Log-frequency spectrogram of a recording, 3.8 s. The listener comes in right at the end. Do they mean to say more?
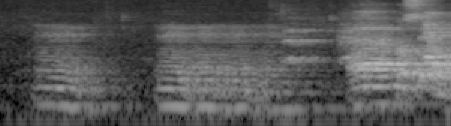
No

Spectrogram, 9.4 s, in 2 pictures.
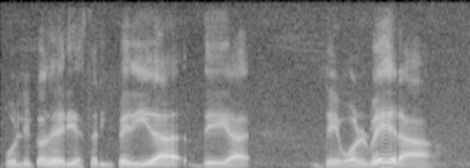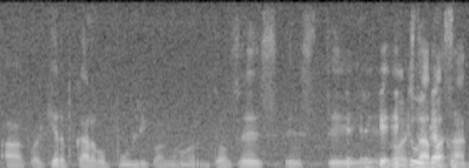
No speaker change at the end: No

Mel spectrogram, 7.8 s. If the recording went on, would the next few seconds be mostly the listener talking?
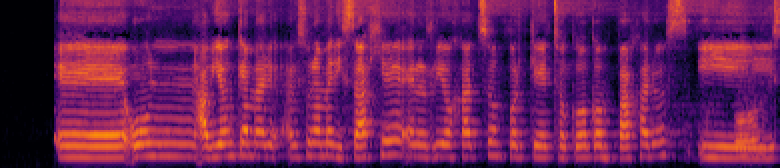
No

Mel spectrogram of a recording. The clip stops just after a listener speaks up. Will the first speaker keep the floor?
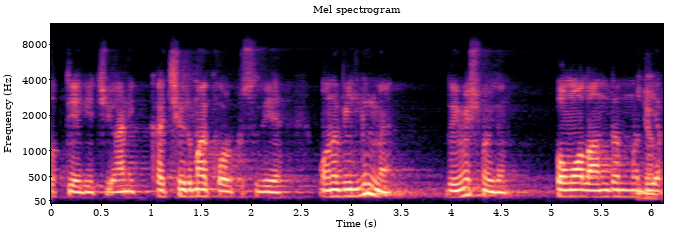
Yes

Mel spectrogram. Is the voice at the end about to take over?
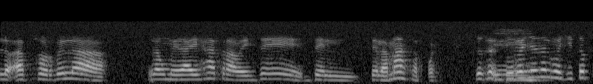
No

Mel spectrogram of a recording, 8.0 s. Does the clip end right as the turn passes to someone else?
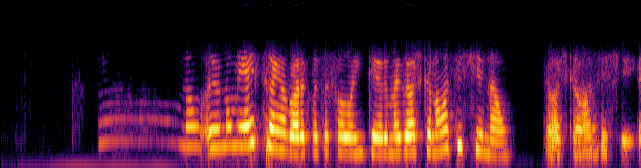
Yes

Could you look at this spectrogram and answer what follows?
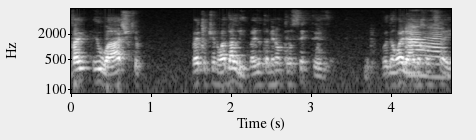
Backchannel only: No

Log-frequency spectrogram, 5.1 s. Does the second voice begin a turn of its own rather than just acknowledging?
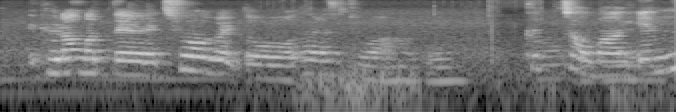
Yes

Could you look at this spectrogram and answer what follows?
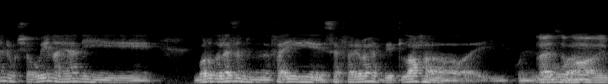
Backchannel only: No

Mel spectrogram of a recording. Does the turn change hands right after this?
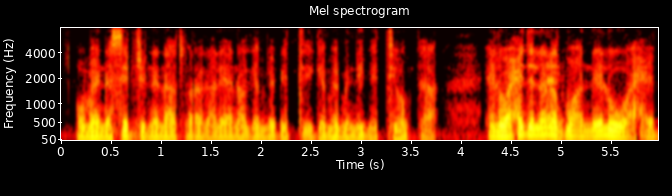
No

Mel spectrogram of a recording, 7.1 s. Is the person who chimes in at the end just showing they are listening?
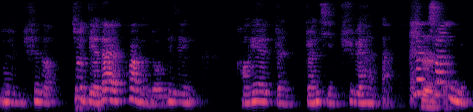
Yes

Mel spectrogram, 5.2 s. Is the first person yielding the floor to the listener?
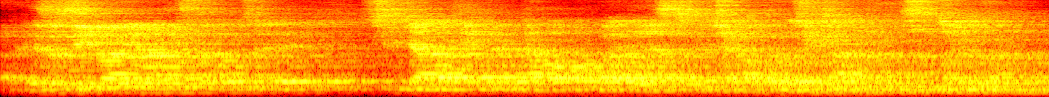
Yes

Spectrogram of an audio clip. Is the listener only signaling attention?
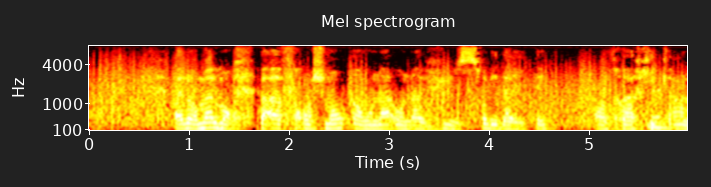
Yes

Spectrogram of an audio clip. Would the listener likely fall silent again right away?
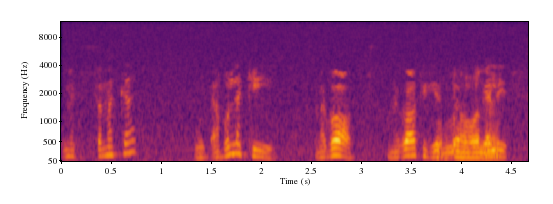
Yes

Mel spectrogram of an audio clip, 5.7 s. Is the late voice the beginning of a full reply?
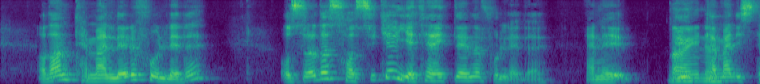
No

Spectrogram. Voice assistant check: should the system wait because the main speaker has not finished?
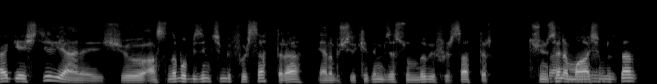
Yes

